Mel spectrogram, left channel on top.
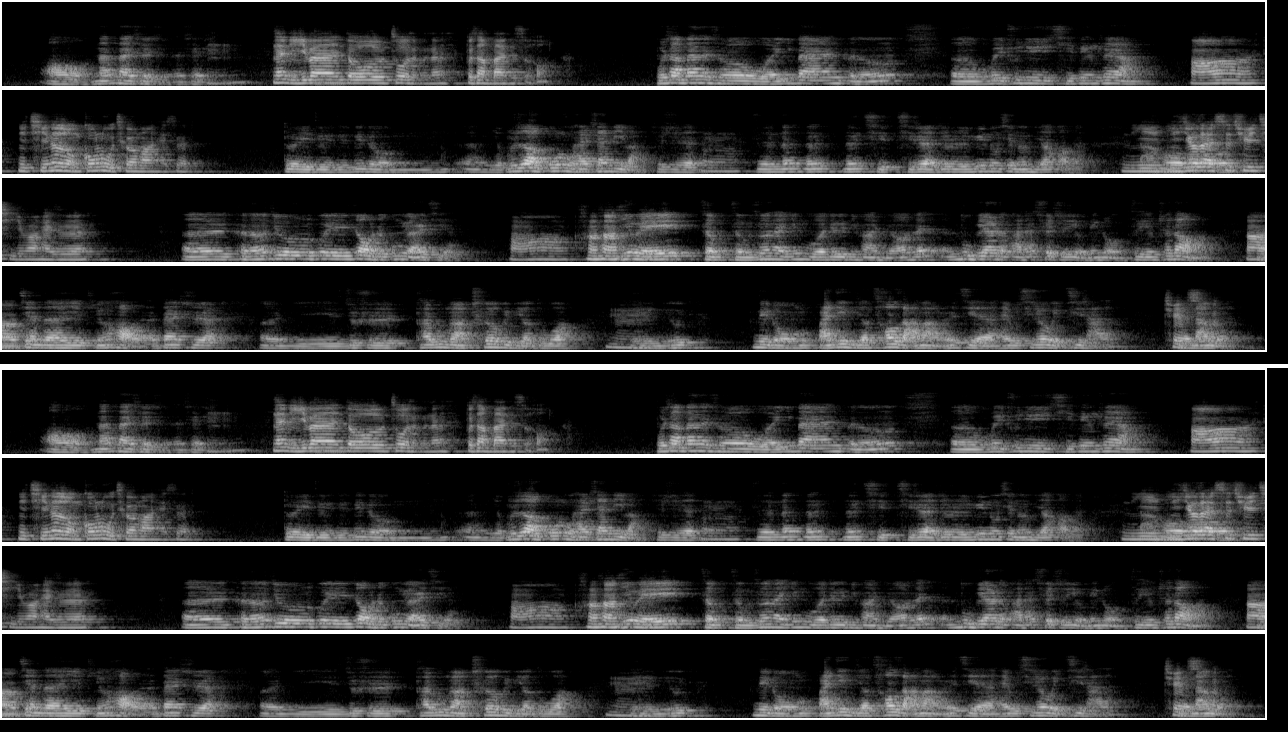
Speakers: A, on the right; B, on the right.
A: 哦，那那确实，那确实，
B: 嗯，那你一般都做什么呢？
A: 嗯。
B: 不上班的时候
A: 不上班的时候，我一般可能，呃，我会出去骑自行车呀。
B: 啊，你骑那种公路车吗？还是
A: 对对对，那种，嗯，也不知道公路还是山地吧，就是
B: 嗯，
A: 能能能能骑骑着，就是运动性能比较好的。
B: 你你就在市区骑吗？
A: 然后，
B: 还是
A: 呃，可能就会绕着公园儿骑。
B: 哦，<laughs> 哈哈
A: 因为怎怎么说呢，英国这个地方，你要在呃路边儿的话，它确实有那种自行车道嘛，
B: 啊，
A: 呃，建的也挺好的，但是，呃，你就是它路上车会比较多，
B: 嗯，
A: 就是你会那种环境比较嘈杂嘛，而且还有汽车尾气啥的，
B: 确实
A: 比较难闻。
